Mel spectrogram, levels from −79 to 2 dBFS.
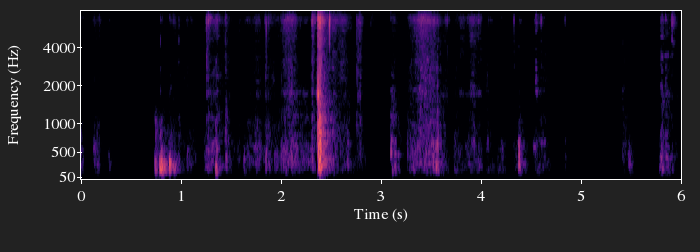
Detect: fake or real fake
